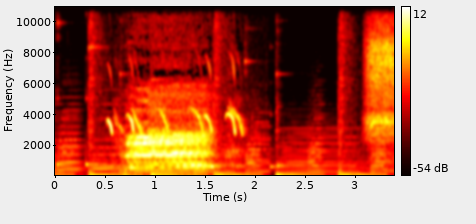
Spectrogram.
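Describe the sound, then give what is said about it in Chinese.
A goat with a long beard bleats, loud, quavering cries in two or three bursts, with no one talking over them. “Peter 好奇地问山羊几岁。”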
